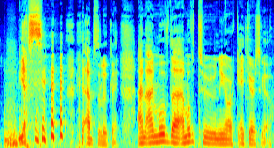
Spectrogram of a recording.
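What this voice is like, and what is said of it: Norwegian accent. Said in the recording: “I grew up in Oslo, Norway. ... hence your delightful accent.”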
